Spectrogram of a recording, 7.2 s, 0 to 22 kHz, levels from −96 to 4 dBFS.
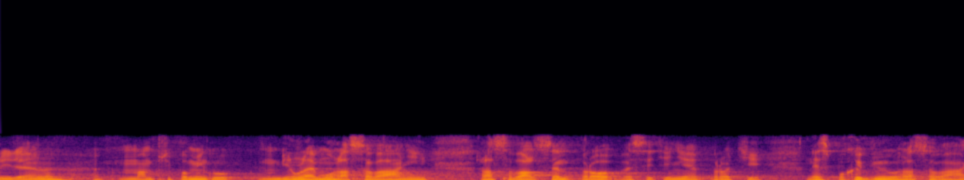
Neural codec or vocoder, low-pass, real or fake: none; 5.4 kHz; real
